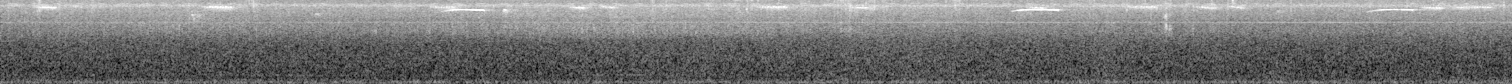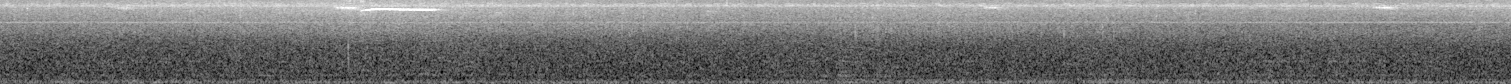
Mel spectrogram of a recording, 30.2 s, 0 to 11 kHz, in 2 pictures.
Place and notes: The sounds of a sunny afternoon in the Chengwatana State Forest
Minnesota, United States, 10 August 2022, 11:20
